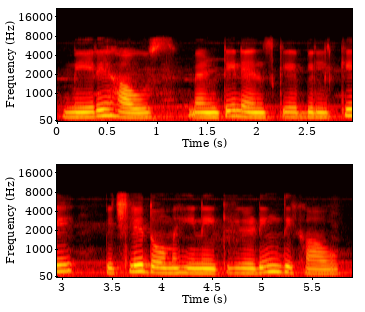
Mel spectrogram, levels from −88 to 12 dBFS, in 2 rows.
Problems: none marked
